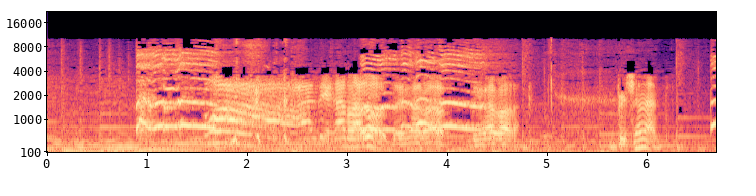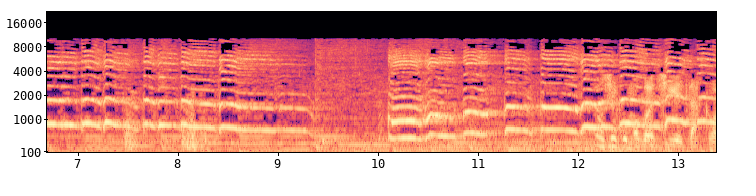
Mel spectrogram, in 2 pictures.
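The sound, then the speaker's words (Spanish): A chicken clucks and crows loudly and almost without pause, its harsh, drawn-out calls rising and falling in pitch over about thirteen seconds. “Un pollo triste como la pucha.”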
